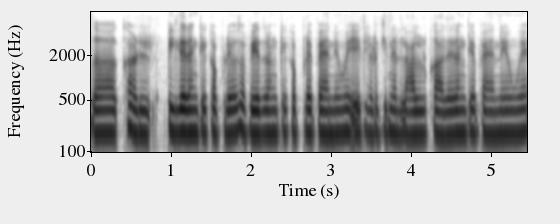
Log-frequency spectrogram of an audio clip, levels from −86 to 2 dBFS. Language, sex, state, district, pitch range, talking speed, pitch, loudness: Hindi, female, Chhattisgarh, Sukma, 180-185 Hz, 275 wpm, 185 Hz, -15 LUFS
